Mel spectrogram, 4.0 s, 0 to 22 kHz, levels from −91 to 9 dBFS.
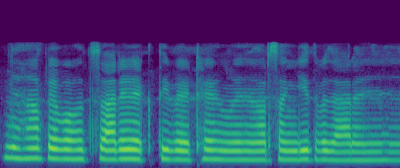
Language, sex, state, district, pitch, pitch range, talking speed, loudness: Hindi, female, Bihar, Darbhanga, 215 Hz, 205-225 Hz, 195 wpm, -17 LUFS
